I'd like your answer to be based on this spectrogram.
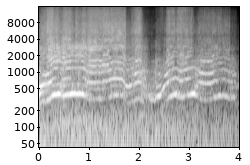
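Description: Renault Espace F1 in Gran Turismo, its V10 engine revving steadily and then climbing again in rising and falling sweeps, loud and close, with no talk over it.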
